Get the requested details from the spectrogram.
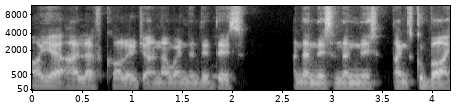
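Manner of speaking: mechanical, flat robotic monotone. Showing how reading out bullet points would sound, in a robotic voice. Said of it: "like in a robotic voice".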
